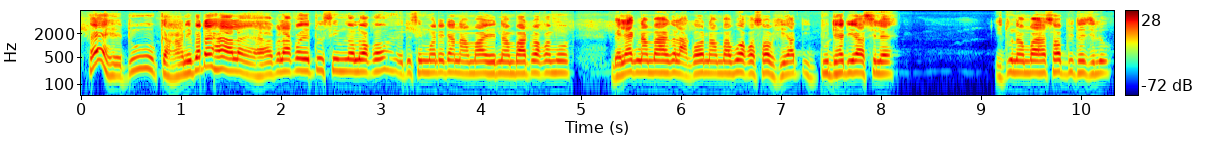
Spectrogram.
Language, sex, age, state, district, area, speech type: Assamese, male, 30-45, Assam, Golaghat, urban, spontaneous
